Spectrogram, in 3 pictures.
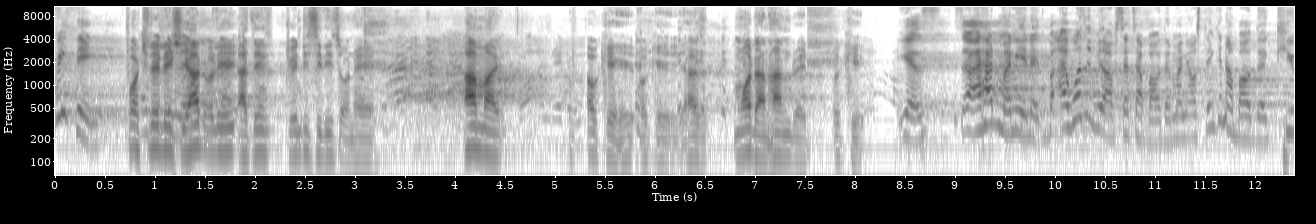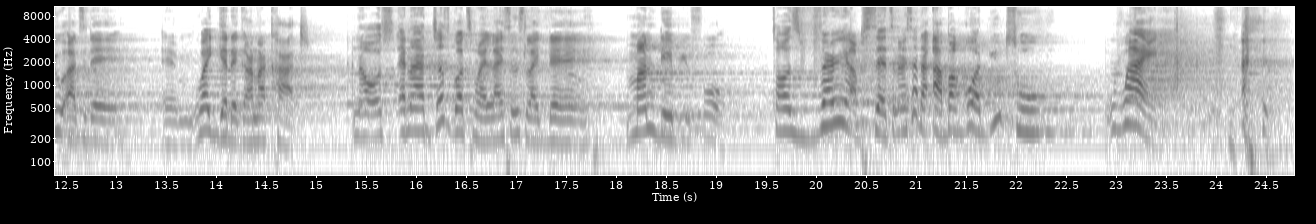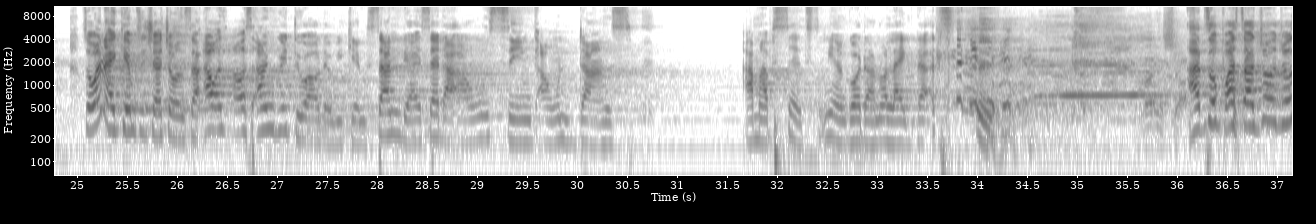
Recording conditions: large echoing room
